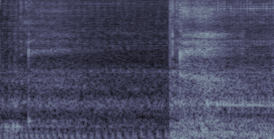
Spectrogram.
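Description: Brixton Rayburn motorcycle engine running at low revs, then getting louder as it is opened up about a second and a half in, pulling away.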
